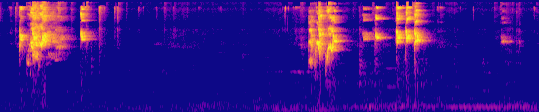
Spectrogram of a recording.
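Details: Lovebird uttering sharp, high squeaky calls: a harsh burst and a single chirp, a long pause, then a rapid cluster of three or four shrill notes.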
